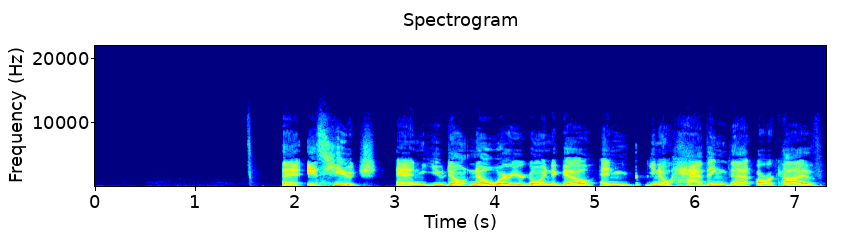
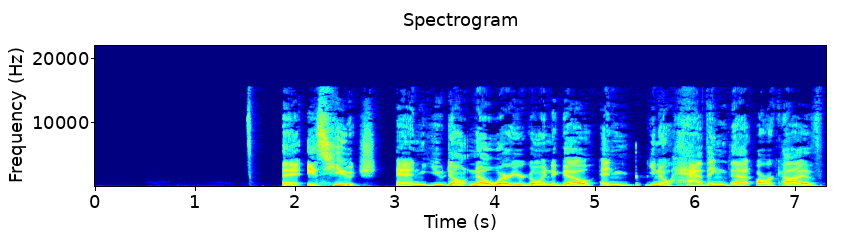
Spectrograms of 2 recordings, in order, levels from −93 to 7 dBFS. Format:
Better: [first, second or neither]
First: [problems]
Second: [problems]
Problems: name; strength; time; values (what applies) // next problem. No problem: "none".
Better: second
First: muffled; slightly; fading above 2.5 kHz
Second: none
